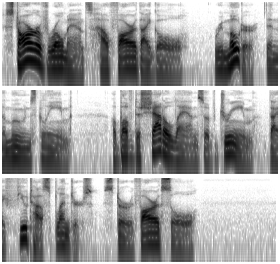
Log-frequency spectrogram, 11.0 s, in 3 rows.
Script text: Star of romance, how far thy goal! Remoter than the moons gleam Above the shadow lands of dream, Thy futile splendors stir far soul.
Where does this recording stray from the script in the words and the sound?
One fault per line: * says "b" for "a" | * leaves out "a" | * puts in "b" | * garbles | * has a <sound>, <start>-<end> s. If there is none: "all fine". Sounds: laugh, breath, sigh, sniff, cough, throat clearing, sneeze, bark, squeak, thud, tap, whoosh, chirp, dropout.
all fine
